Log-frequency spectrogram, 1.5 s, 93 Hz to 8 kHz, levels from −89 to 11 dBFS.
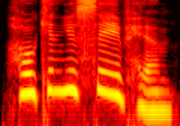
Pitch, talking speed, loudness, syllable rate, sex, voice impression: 260 Hz, 200 wpm, -18 LUFS, 3.5 syllables/s, female, feminine, slightly gender-neutral, adult-like, slightly middle-aged, thin, slightly tensed, slightly powerful, slightly bright, hard, clear, slightly fluent, slightly cute, slightly cool, intellectual, refreshing, sincere, very calm, reassuring, very unique, elegant, very kind, very modest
